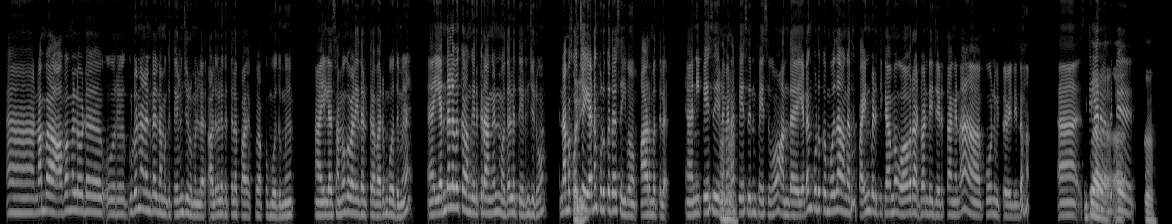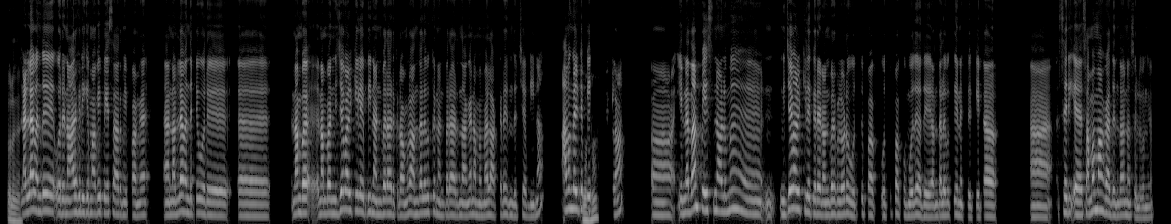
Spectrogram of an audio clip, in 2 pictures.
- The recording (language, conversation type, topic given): Tamil, podcast, நேசத்தை நேரில் காட்டுவது, இணையத்தில் காட்டுவதிலிருந்து எப்படி வேறுபடுகிறது?
- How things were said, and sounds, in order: "குணநலன்கள்" said as "குடநலன்கள்"; "பார்க்கும்போதும்" said as "பார்க்கும்போதும்மு"; "வரும்போதும்" said as "வரும்போதுமு"; laughing while speaking: "வேண்டியதான்"; unintelligible speech; "பேசினாலுமே" said as "பேசினாலுமு"; "இருக்கிற" said as "இக்கிற"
